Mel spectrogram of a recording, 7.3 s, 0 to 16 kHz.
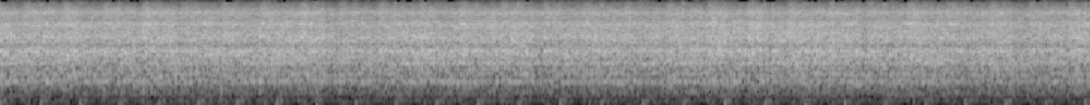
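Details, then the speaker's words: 1978 Shifting Gears 208 tractor after head gasket replacement, choked with gas in tank: steady fast cranking with good compression but never catches; owner suspects no fuel delivery or a plugged carburetor jet. "we are either not getting gas or something is uh one of the jets in the car is plugged up that might be our issue sounds like it has compression though which is good"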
